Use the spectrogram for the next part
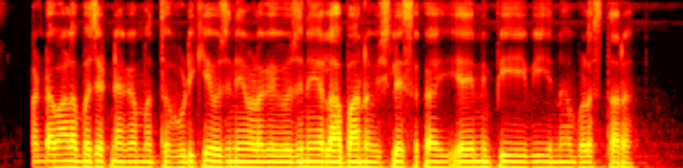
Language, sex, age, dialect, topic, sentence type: Kannada, male, 18-24, Dharwad Kannada, banking, statement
